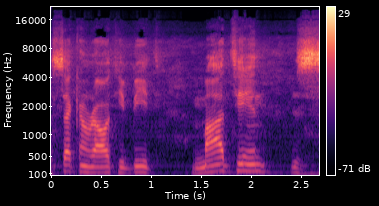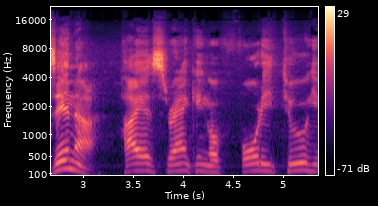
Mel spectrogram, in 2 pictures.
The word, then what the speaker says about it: Sinner: And by the way, that's how you say zena. So this leads me to believe that you actually say yanik zena and not sinner.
